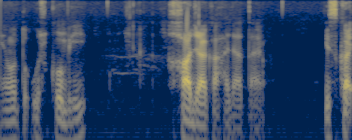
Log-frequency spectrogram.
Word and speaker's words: خواجہ: ہوتے ہیں، ایسے ہی یہ واو کا ساؤنڈ نہیں نکلتا، یہ سائلنٹ ہوتا ہے ایک طرح سے، یعنی لکھا جائے گا خواجہ لیکن پڑھا جائے گا خواجہ۔ صحیح تلفظ اس کا خواجہ ہے۔ جیسے انگلش میں نو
